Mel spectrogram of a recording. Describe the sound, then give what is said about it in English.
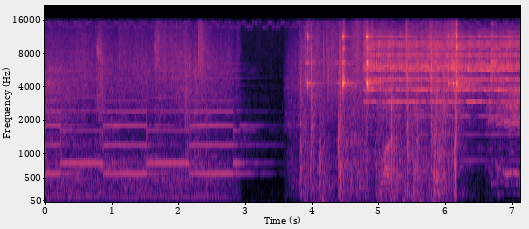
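A fire station alarm blares in steady alternating tones, cuts out briefly, then a louder clamor of ringing tones and bustling noise follows, with voices mixed in. “Wait, no. The alarm.”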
